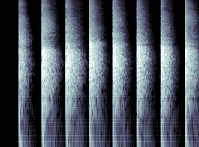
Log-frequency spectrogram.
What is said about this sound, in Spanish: Aplausos. Te felicito.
